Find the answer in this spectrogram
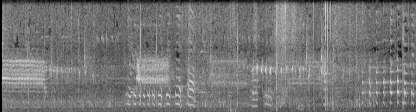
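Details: {'caption': 'Several very vocal common gallinules calling: bursts of rapid harmonic clucking notes in quick series, mixed with sharper chattering notes and scattered clicks, over steady background hiss.'}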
